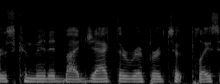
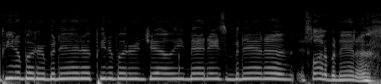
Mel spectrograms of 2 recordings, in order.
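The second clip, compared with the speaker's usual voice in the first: higher and louder listing; high loud playful list; silly excited list; 10 semitones higher, 8 dB louder, faster than usual. Pretend. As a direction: rattle off the sandwiches gleefully.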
